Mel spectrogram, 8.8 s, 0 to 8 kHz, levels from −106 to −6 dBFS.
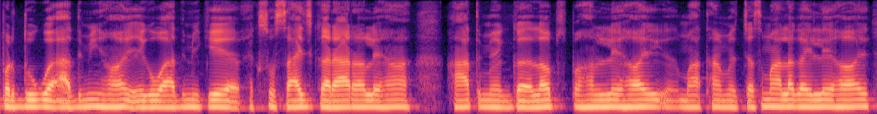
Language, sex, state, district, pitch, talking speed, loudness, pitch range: Magahi, male, Bihar, Samastipur, 130 Hz, 155 wpm, -22 LUFS, 125-130 Hz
